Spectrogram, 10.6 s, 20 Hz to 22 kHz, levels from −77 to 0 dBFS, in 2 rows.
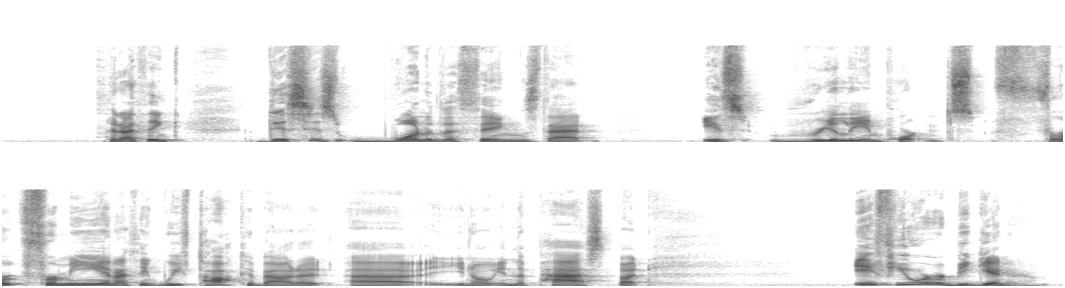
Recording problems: none

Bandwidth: 15 kHz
